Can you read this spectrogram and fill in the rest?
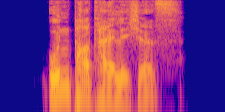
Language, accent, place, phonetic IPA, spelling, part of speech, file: German, Germany, Berlin, [ˈʊnpaʁtaɪ̯lɪçəs], unparteiliches, adjective, De-unparteiliches.ogg
- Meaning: strong/mixed nominative/accusative neuter singular of unparteilich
